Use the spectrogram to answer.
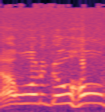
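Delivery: high-pitched mock wail; crying. Daughter phoning home to her parents, mock crying. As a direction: imitate a tearful, whining plea. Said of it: "And she's crying".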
